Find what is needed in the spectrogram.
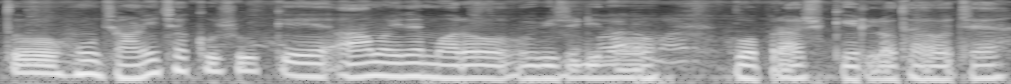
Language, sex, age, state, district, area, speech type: Gujarati, male, 18-30, Gujarat, Anand, rural, spontaneous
